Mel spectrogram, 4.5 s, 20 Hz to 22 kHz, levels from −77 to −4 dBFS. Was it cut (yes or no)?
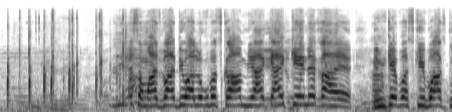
yes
